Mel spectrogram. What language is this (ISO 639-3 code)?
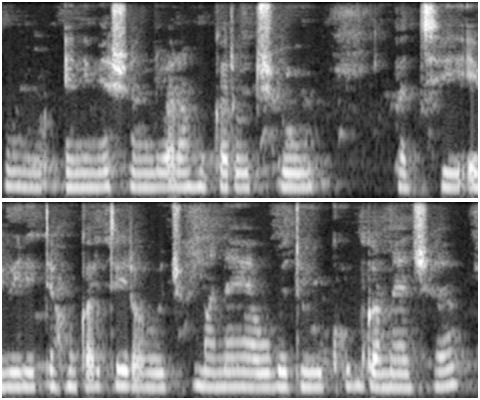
guj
